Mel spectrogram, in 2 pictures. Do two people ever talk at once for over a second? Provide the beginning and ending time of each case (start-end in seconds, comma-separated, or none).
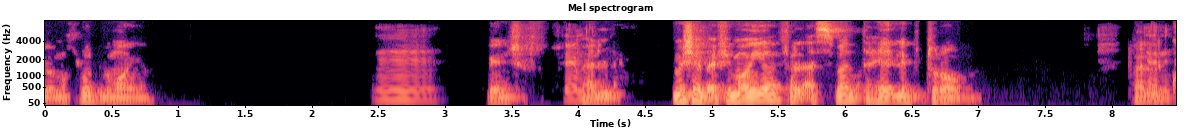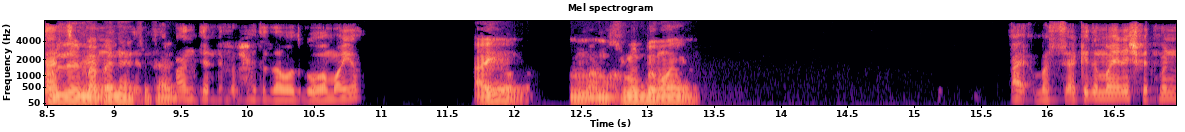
8.2-9.5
